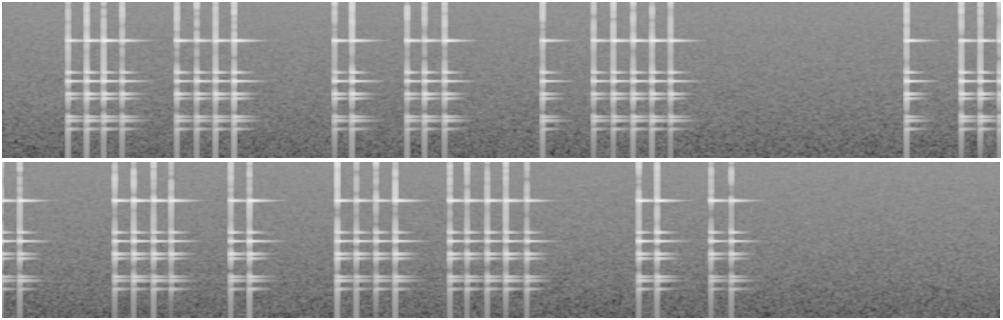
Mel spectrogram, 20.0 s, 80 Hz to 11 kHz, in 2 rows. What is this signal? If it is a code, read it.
Tap code, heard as taps on a metal pipe, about 5 knocks a second. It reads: THE DRUG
